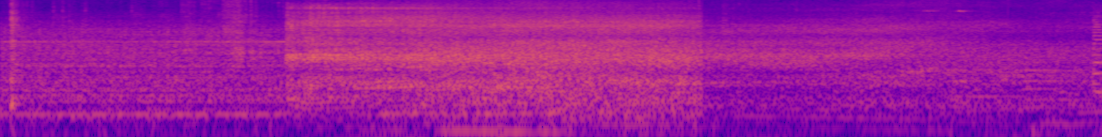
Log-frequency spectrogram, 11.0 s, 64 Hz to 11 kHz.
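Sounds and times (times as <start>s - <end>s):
car driving along street: 2.8s - 11.0s.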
